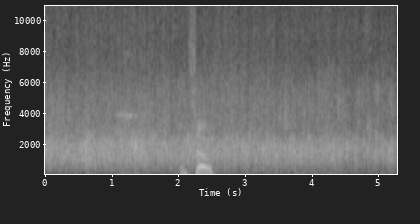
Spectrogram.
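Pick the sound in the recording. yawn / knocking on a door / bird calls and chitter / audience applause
audience applause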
